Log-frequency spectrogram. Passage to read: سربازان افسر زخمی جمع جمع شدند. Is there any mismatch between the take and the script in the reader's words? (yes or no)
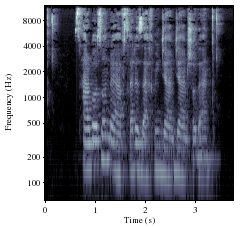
no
